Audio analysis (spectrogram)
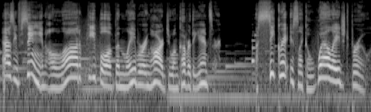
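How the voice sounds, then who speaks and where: A woman's voice: medium pitch, lively intonation, moderate pace, soft background music, natural voice. A woman voicing a carefree, teasing young boy bard in a video game, playful, breezy and theatrical. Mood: theatrical, sly.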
